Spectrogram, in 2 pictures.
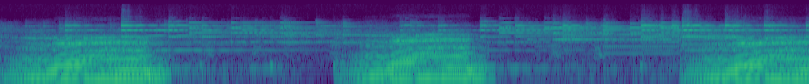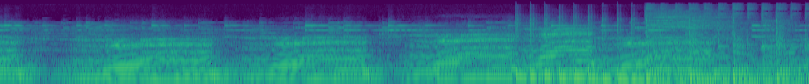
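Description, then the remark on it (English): Cows moo loudly, about six long, drawn-out calls following one after another every couple of seconds, with a faint clanking like bells near the end. “You definitely need cows to make the milk that goes into making Emmental cheese and biscuits.”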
